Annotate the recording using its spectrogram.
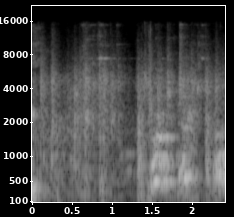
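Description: A dog vocalising about one and a half seconds in with a short, rough whine-like bark, after a second of clicks and rustling.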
